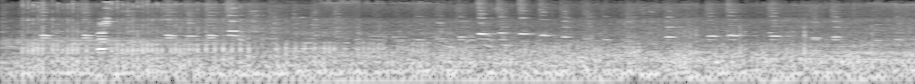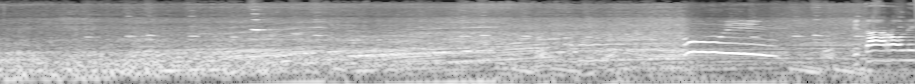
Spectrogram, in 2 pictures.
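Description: Motorcycle engines running as a group of sport bikes rides off, with several engine notes rising as the bikes accelerate in the second half. Background music plays underneath.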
